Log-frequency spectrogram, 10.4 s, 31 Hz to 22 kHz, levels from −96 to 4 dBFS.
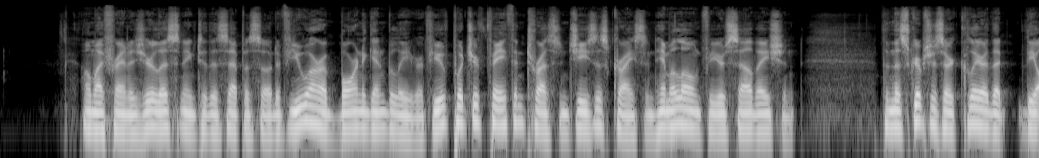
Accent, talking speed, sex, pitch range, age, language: American, 220 wpm, male, 100-130 Hz, 50-69, English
